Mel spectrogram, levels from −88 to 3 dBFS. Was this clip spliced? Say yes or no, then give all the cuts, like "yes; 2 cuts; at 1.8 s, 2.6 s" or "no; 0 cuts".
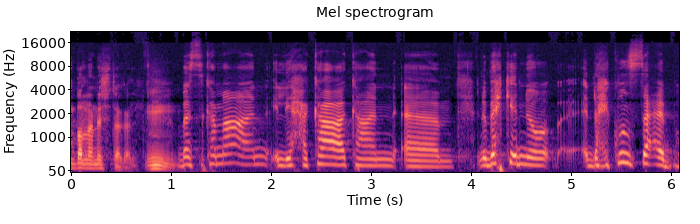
yes; 1 cut; at 2.0 s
